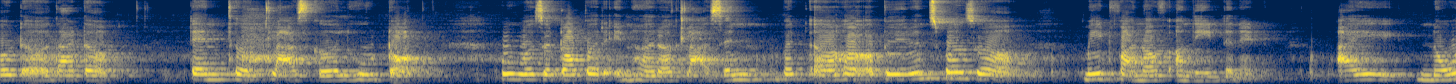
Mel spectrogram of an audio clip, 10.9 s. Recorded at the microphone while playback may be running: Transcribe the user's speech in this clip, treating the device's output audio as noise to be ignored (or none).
none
